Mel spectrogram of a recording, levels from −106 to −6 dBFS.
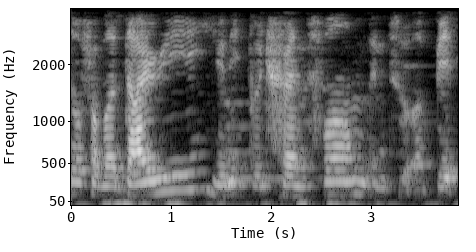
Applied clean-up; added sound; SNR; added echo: classical method WPE with log-MMSE.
